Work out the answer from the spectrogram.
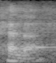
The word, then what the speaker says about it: খেলা: যেমন ধরো যেটি বলছিলাম, এই যে একটি আমাদের শব্দ খেলা, এটির শুরুতে আমরা দেখছি যে একটি এ কার আছে, কিন্তু এর উচ্চারণটা হবে এরকম, হয় জফলা আকার, অর্থাৎ এ ধ্বনির মতো উচ্চারিত হবে।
